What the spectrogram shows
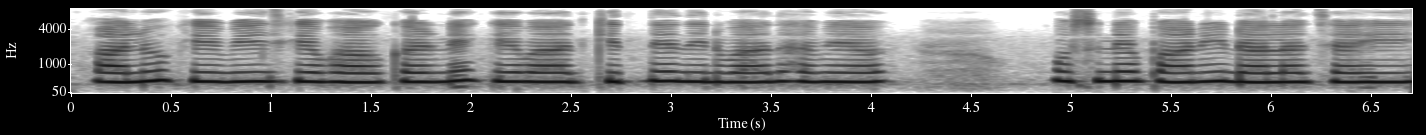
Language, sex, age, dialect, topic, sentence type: Magahi, female, 18-24, Western, agriculture, question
